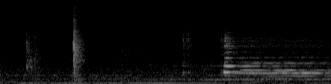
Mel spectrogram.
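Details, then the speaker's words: Macintosh Color Classic II from Japan after an analog board recap, logic board not yet recapped: one clear, bright startup chime at power-on, normal. "we're now chiming."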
